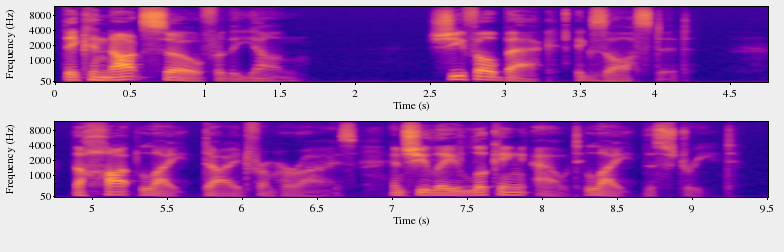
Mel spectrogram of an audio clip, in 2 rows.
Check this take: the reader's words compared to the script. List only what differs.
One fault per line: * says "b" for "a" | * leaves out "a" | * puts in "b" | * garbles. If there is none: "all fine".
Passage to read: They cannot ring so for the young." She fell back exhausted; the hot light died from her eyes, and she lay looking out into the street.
* leaves out "ring"
* says "light" for "into"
